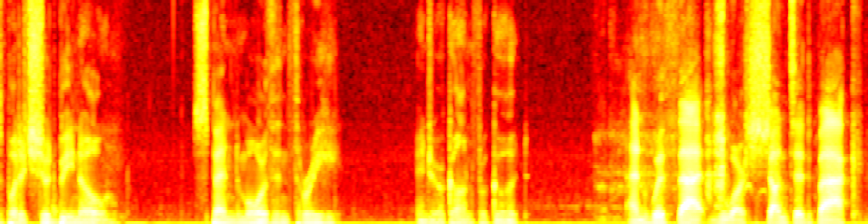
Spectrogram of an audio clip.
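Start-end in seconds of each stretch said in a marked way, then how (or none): 0.0-5.2 Death's voice. Acted. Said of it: "he says".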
